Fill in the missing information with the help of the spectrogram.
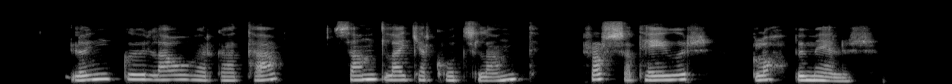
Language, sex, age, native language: Icelandic, female, 20-29, Icelandic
